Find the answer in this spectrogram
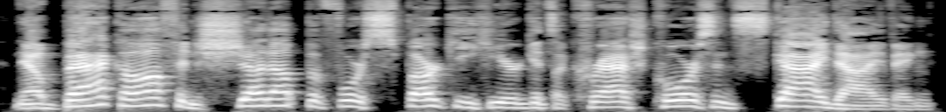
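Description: A man voicing a brash, cocky young female pegasus pirate in a storybook, bossy and shouting. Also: high voice, lively intonation, a little slow, pitched above the performer's own voice, exaggerated voice. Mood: cocky threatening.

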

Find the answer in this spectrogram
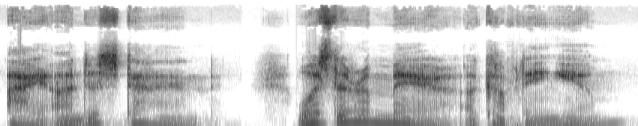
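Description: A man voicing a calm, kind royal pony princess who speaks formally. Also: sits low, takes it slowly, husky, heavily acted. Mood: gentle.

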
